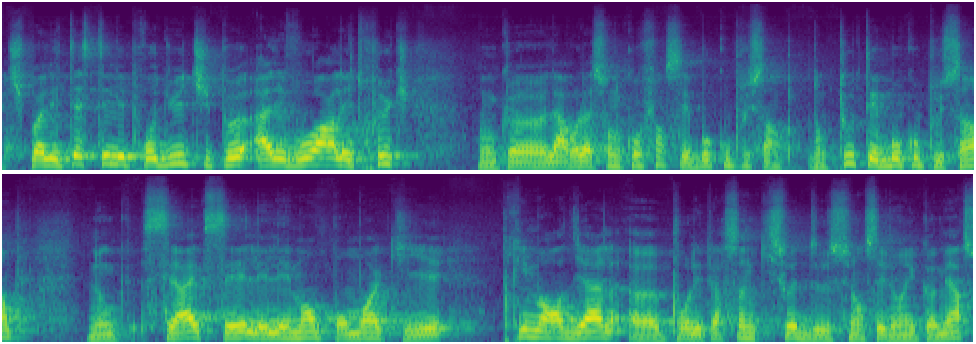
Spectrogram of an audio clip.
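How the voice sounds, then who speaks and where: A man from France gives casual e-commerce advice to camera, chatty and full of slang. His voice is mellow and dark. The room around him leaves a noticeable echo. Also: mid-range voice. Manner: chatty and slangy, addresses the viewer familiarly. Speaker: e-commerce video host. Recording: roomy echo.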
